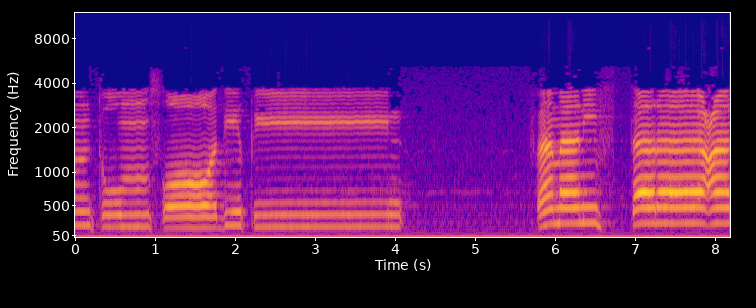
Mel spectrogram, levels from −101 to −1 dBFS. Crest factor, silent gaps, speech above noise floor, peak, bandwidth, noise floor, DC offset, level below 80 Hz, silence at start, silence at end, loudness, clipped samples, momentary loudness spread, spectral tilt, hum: 18 dB; none; 38 dB; -4 dBFS; 3.9 kHz; -58 dBFS; 0.9%; -68 dBFS; 0 s; 0 s; -21 LUFS; under 0.1%; 18 LU; -8 dB/octave; none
